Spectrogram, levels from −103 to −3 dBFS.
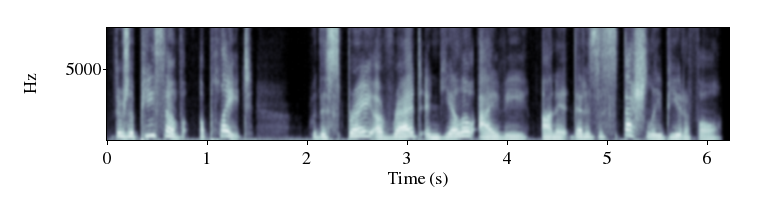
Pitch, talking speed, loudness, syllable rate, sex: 240 Hz, 195 wpm, -17 LUFS, 5.8 syllables/s, female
